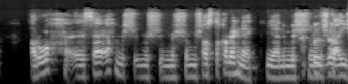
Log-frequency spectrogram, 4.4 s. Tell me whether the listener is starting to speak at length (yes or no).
yes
